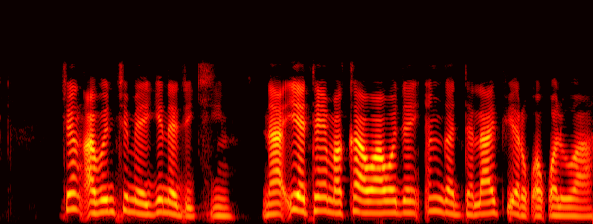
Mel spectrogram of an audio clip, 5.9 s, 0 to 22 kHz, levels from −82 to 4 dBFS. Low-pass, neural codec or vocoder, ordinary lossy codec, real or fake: 7.2 kHz; none; none; real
